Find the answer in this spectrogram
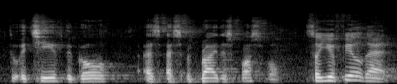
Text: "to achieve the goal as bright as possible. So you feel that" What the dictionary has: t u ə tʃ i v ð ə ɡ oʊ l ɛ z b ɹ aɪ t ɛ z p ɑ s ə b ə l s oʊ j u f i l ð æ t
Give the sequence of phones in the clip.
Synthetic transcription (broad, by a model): t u ə tʃ i v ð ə ɡ oʊ l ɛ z b ɹ aɪ t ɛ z p ɑ s ə b ə l s oʊ j u f i l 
